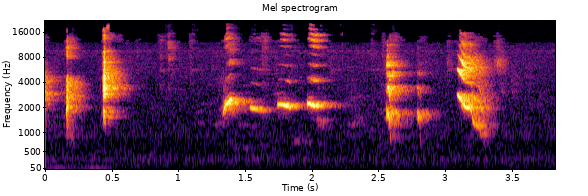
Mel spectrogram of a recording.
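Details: Green ringneck parrot kept at home: two harsh chirps, a string of short level whistles, then raspy chirping notes rising in pitch at the end.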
